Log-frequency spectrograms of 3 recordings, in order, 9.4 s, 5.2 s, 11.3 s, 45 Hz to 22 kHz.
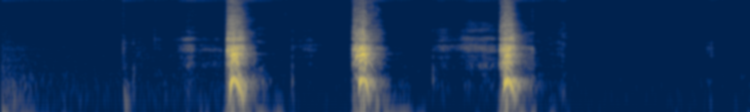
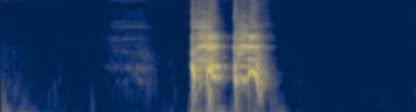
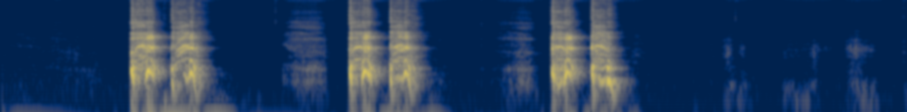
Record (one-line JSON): {"exhalation_length": "9.4 s", "exhalation_amplitude": 31578, "exhalation_signal_mean_std_ratio": 0.19, "cough_length": "5.2 s", "cough_amplitude": 30645, "cough_signal_mean_std_ratio": 0.29, "three_cough_length": "11.3 s", "three_cough_amplitude": 30597, "three_cough_signal_mean_std_ratio": 0.32, "survey_phase": "beta (2021-08-13 to 2022-03-07)", "age": "65+", "gender": "Male", "wearing_mask": "No", "symptom_none": true, "smoker_status": "Never smoked", "respiratory_condition_asthma": false, "respiratory_condition_other": false, "recruitment_source": "REACT", "submission_delay": "1 day", "covid_test_result": "Negative", "covid_test_method": "RT-qPCR"}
